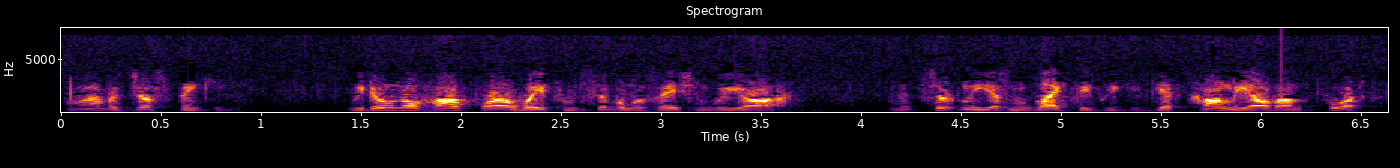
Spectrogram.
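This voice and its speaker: An actor playing an earnest young sidekick in a 1940s radio serial, with boyish, worried exclamations. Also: male voice, mid-range voice, lively intonation, fast talker, bright, forceful tone, breathy edge, full character voice. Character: eager young male sidekick, earnest and anxious. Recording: dull lo-fi 1940 radio transcription.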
